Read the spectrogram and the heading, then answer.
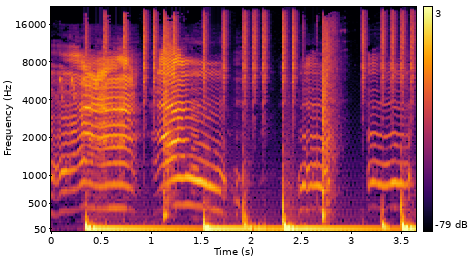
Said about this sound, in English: The baby screams Jillian awake.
